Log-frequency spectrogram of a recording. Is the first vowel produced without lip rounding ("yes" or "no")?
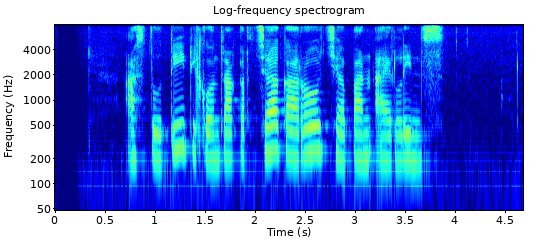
yes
